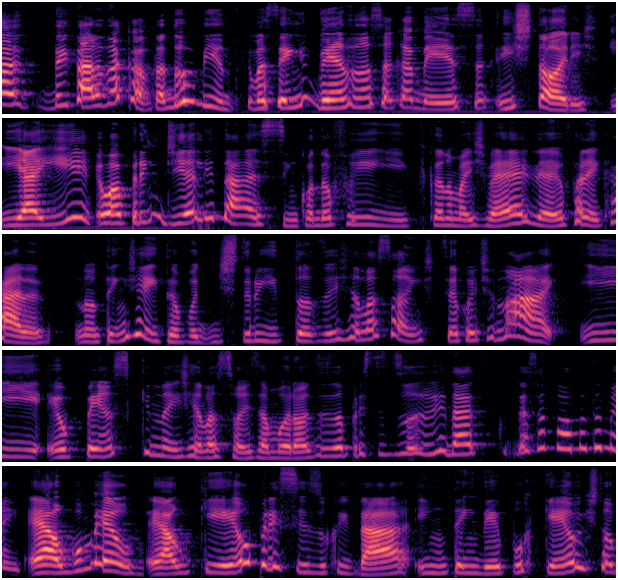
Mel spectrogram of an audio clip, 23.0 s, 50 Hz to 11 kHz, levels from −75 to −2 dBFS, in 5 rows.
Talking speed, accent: 175 wpm, Brazilian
